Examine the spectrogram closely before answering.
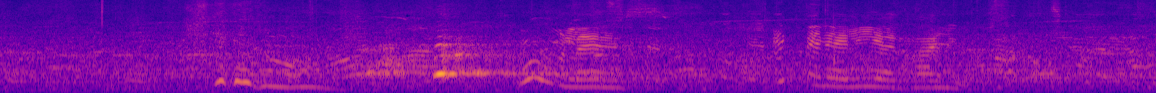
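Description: A dog whines and yelps close by.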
